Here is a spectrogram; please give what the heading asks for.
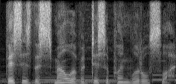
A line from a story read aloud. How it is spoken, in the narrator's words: he said calmly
